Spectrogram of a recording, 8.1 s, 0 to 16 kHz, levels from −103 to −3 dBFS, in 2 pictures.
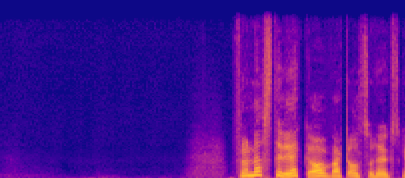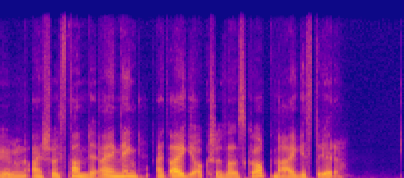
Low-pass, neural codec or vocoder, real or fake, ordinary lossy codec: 14.4 kHz; codec, 44.1 kHz, 2.6 kbps, DAC; fake; none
